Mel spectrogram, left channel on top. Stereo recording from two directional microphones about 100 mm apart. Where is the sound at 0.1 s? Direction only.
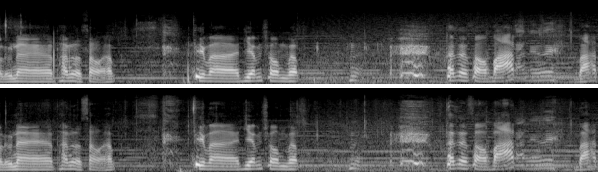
40° right (ahead or behind).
